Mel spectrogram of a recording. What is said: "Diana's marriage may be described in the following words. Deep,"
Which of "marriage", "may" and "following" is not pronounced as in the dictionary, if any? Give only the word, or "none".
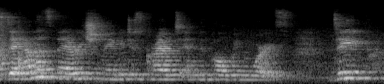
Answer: following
